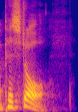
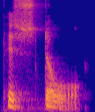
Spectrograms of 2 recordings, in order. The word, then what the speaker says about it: pistole: Yeah, pistole. – It looks like the accent is on the first syllable, and it's a long O.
